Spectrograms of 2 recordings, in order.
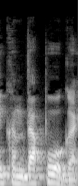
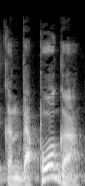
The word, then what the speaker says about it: Кондопога: А в литературном языке более привычно ударение кондопога. И тогда вот как раз столкнулись эти два варианта. И э, при том, что словарь имен собственных Флоренции Леонидовны Агеенко говорит о варианте кондопога, как в основном, он отмечает такое побочное ударение на первом слоге. То есть все-таки там два ударения на самом деле. Просто для литературного языка основное ударение в конце слова – а для э, речи местных жителей в начале.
